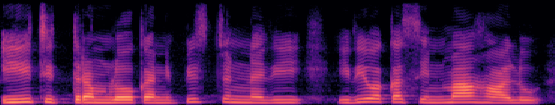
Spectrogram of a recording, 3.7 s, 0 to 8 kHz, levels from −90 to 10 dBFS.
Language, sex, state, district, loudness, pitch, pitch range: Telugu, female, Telangana, Hyderabad, -17 LUFS, 220 Hz, 210-240 Hz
